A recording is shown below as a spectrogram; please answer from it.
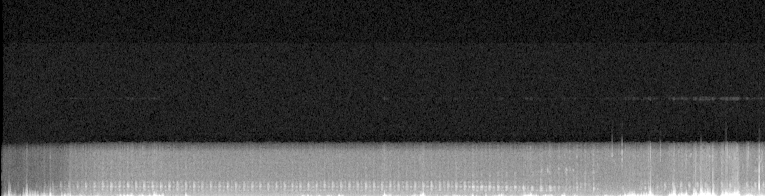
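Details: Šarplaninac dog panting in quick, low, rhythmic breaths, roughly four per second, steady through most of the recording, with louder rustling and handling noises toward the end.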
